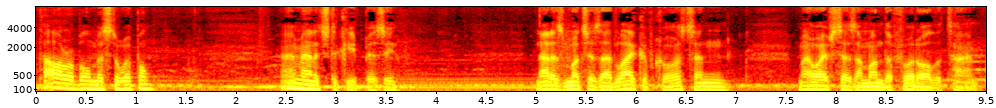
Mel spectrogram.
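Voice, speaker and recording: A man's voice: sits low, moderate pace, long pauses, over music. An actor playing an easygoing older retired man in a science-fiction drama, deferential and plain-spoken. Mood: mild, resigned. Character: easygoing, mild retired male company employee. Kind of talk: classic science-fiction radio drama acting.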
